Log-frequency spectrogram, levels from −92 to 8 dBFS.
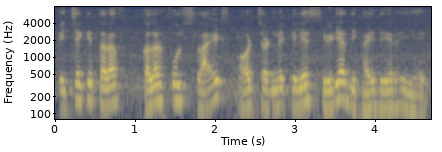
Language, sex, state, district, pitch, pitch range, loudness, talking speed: Hindi, male, Gujarat, Valsad, 135 Hz, 130-165 Hz, -17 LUFS, 180 wpm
